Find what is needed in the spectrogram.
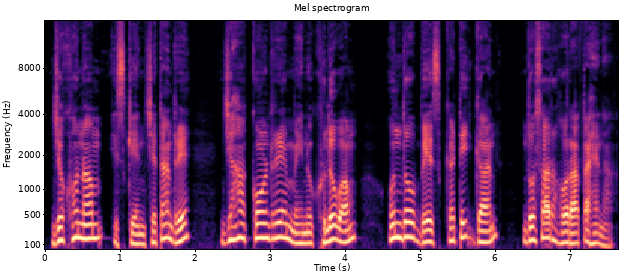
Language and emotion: Santali, neutral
